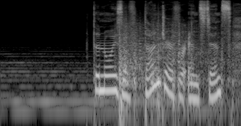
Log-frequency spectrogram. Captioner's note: thunder crashing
